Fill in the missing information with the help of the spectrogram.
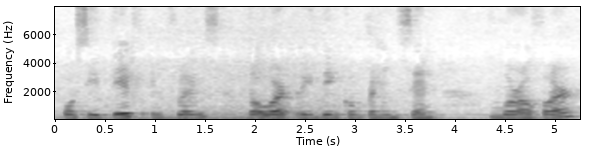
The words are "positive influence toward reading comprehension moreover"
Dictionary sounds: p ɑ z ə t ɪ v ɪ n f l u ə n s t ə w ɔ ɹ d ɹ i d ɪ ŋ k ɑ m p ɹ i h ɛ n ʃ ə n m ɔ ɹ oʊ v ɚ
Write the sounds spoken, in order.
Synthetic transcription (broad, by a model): p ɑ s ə t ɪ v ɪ n f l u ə n s t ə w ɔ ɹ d ɹ i d ɪ ŋ k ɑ m p ɹ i h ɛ n s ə n m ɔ ɹ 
